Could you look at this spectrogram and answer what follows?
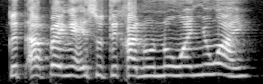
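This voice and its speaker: A very high-voiced young Filipino woman acted by a woman in an Ilocano comedy radio drama. She is stubborn and argues back defensively, putting the blame on others. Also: little pitch movement, fast, sharp tone. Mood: argumentative. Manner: argumentative, defensive.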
